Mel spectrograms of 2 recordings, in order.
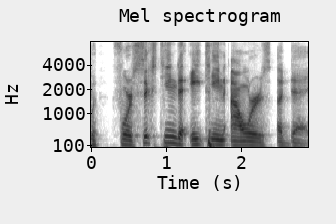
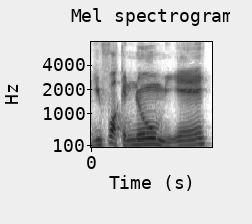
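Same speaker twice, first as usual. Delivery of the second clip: mock Italian mobster accent, tough-guy swagger; lightly hammed Italian wiseguy accent; fake Italian tough guy. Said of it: "Fake Italian tough guy".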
